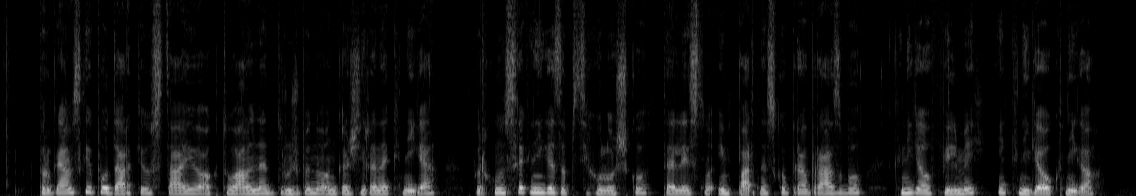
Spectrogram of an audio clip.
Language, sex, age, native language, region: Slovenian, female, 18-29, Slovenian, Pomurje region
